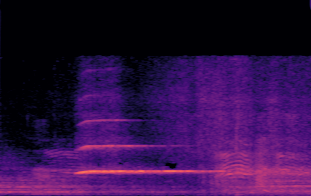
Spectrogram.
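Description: A sports whistle blown once, a single steady high blast of about a second starting half a second in, the start signal for a relay race in a school gym. Crowd voices carry on underneath.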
